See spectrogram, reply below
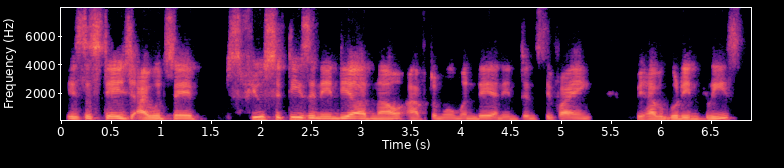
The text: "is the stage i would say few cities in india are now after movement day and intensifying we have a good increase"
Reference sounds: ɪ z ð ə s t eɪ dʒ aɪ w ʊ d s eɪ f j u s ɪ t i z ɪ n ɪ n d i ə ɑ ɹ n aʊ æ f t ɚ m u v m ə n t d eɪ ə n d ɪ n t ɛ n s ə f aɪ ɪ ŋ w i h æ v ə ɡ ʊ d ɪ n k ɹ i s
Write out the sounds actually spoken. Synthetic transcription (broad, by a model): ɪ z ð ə s t eɪ dʒ aɪ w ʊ d s eɪ f j u s ɪ t i z ɪ n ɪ n d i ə ɑ ɹ n aʊ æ f t ɚ m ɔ m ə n d eɪ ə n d ɪ n t ɛ n s ə f aɪ ɪ ŋ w i h æ v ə ɡ ʊ d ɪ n k ɹ i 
